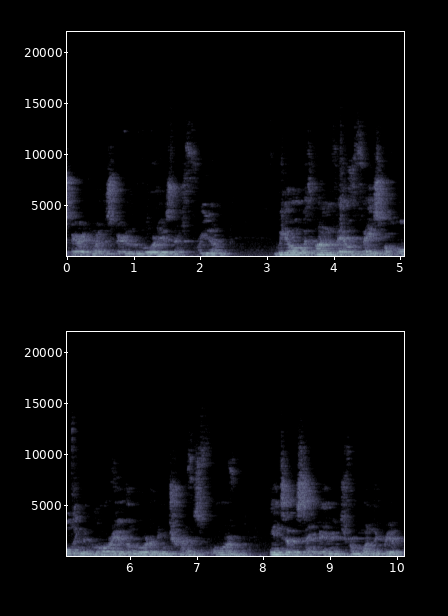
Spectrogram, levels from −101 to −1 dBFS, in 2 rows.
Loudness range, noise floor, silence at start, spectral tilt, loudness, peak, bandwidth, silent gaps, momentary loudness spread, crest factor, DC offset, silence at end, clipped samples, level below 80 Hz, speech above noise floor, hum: 3 LU; -78 dBFS; 0 s; -6.5 dB/octave; -44 LUFS; -26 dBFS; 12 kHz; none; 10 LU; 16 dB; under 0.1%; 0 s; under 0.1%; -72 dBFS; 35 dB; none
